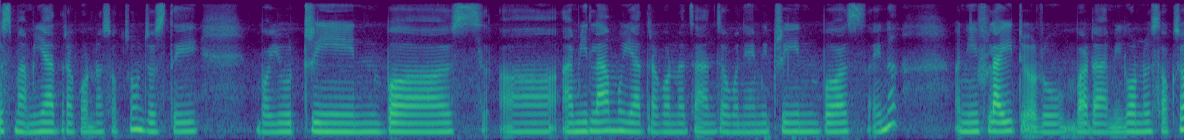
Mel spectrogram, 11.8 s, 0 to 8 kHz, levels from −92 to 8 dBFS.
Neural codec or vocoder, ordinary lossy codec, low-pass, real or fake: none; none; 7.2 kHz; real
